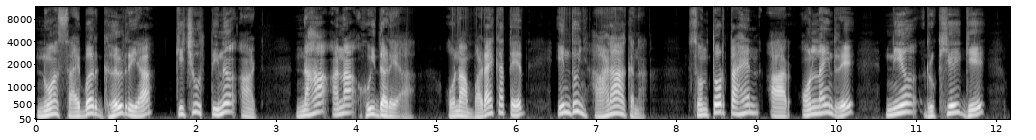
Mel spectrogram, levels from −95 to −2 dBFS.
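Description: From 4.4 to 7.96 s the speech carries a resampler restarted on every block: converting 48 kHz to 24 kHz in isolated 20 ms blocks leaves an error at each edge, heard as a 50 Hz buzz under the signal, seen as evenly spaced vertical streaks on a spectrogram.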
